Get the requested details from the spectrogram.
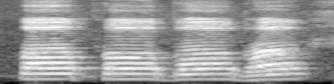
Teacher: इसमें आपके ओठ देखिए आपस में टच हो रहे हैं, मतलब ओष्ठ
